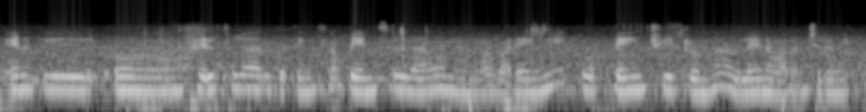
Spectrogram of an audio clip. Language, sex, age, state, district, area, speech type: Tamil, female, 18-30, Tamil Nadu, Sivaganga, rural, spontaneous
